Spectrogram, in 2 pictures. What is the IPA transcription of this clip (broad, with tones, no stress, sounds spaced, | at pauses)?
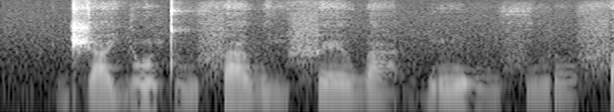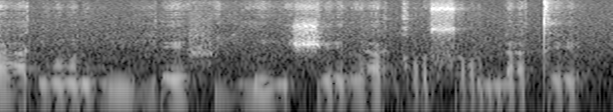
d͡ʒ a˨ j ɔ̃˧ t u˨ f a˨ w i˨ f ɛ˨ w a˨ ɡ͡b ũ˨˦ w u˧ f u˧ ɾ o˧ f a˧ ɡ ɔ̃˨ ɾ u˨˦ m i˧ ɾ ɛ˦ f i˦ l ĩ˦˨ ʃ ɛ˨˦ l a˦˨ ɡ ɔ˨ s ɔ˨ n a˧ t ɛ˦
